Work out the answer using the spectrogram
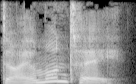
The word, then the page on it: diamante: British English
